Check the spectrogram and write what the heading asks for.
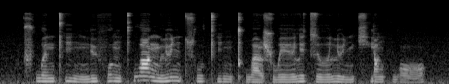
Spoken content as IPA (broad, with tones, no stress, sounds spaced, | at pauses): ʈ͡ʂʰ w ə˧˥ n t̪ʰ i˨˩ ŋ n̪ y˥˧ f ɤ˥˧ ŋ kʰ w ɑ˥˧ ŋ l y˥˧ n t͡sʰ u˥˧ t̪ʰ i˥˩ ŋ t̪ʰ w ä˨˩ ʂ w e˧˥ ɪ̯ l i˧ t͡s ɹ̩˧˥ l y˧˥ n t͡ɕʰ j ɑ˧ ŋ f w ɔ˨˩˦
